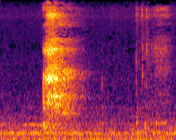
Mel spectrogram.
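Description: A woman's short sigh, a soft breath out about half a second in that fades away, against quiet room tone.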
